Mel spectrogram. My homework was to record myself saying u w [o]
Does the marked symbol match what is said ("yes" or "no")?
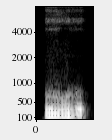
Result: no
